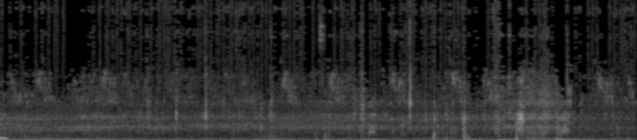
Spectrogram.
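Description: Steady low rumble of a parked vehicle's cab, with scattered small clicks and crinkles from a paper food wrapper being handled and a breakfast sandwich being eaten.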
